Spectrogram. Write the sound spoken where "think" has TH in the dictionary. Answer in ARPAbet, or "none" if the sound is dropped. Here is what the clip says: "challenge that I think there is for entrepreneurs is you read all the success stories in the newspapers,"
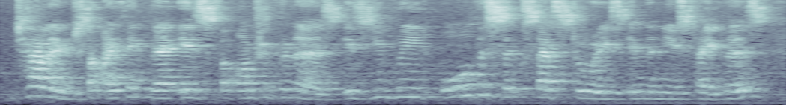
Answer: TH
